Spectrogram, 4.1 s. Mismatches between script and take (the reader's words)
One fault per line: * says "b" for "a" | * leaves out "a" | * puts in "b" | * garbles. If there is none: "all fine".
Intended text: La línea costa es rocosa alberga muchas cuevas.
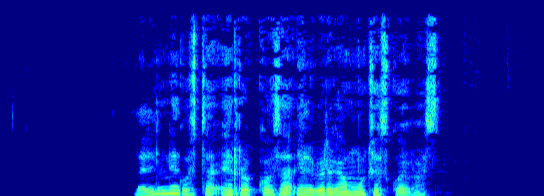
all fine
